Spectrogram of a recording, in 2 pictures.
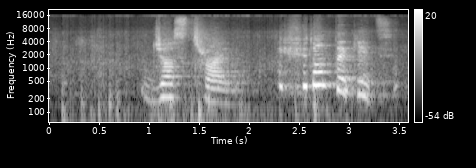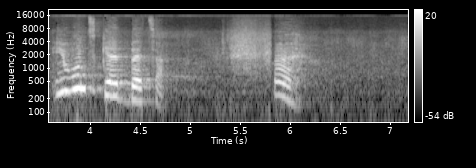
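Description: A young woman speaks tearfully, close by.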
